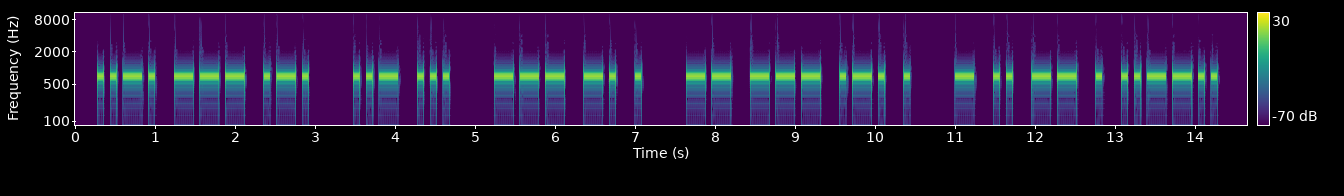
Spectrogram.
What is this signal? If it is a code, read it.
Morse code, heard as a keyed tone, about 15 wpm, 700 Hz. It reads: FOR US ONE MORE TIME?
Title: Sentences from Top 1000 Words - Review Part 5 - 15wpm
